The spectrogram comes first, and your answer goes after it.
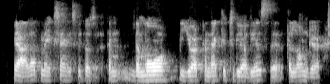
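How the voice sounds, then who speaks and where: Speaking in a non-native accent, a man delivers his words in a flat monotone at a medium pitch, sounding somewhat breathy. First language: not English. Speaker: podcast host. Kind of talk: interview on a live podcast. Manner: halting, hesitant. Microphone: connection froze.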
